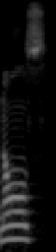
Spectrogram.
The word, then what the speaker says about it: gnolls: the hands of slobbering gnolls. Sounds about right. Gnolls, my greatest weakness, besides graham crackers. Silent G is my greatest weakness. Yes. Pretty much anything with a silent G.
